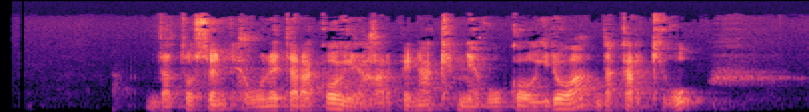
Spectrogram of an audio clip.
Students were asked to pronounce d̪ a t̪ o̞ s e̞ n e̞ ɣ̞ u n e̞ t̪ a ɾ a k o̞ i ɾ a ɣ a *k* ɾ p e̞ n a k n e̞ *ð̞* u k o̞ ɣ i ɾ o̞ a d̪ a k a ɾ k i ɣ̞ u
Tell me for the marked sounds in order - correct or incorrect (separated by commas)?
incorrect, incorrect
